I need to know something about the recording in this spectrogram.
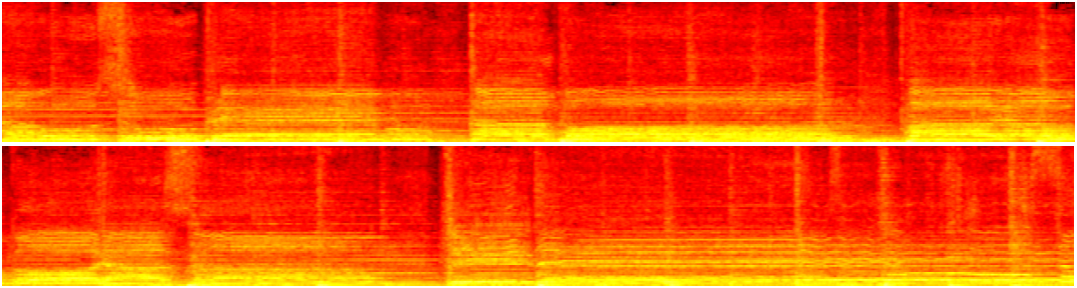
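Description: Mixed men's and women's voices sing a devotional hymn to Saint Joseph in harmony, accompanied by violins and strummed guitars at a steady pulse.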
